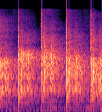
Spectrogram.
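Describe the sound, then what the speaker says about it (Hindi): Four quick, loud hand claps from an audience land in a tight, even rhythm, close and clear over a short burst. "ताली बजा ताली"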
